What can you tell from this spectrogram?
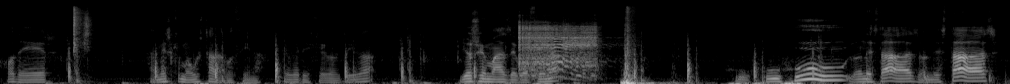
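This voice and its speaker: A man's voice: medium pitch, animated, measured pace, pauses often, heavy background noise. A man with a Spanish accent from Spain, commenting on a horror game as he plays it, scared, muttering and yelping. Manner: jumpy, scared and muttering, with sudden yelps. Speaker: gameplay youtuber.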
